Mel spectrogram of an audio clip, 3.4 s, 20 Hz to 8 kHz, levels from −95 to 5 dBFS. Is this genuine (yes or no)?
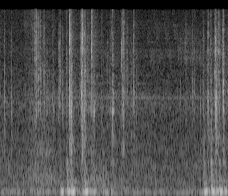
yes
